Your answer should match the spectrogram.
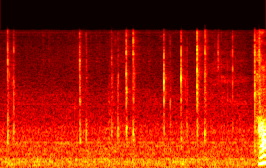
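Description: Computer keyboard typing: irregular, separate key clicks.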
